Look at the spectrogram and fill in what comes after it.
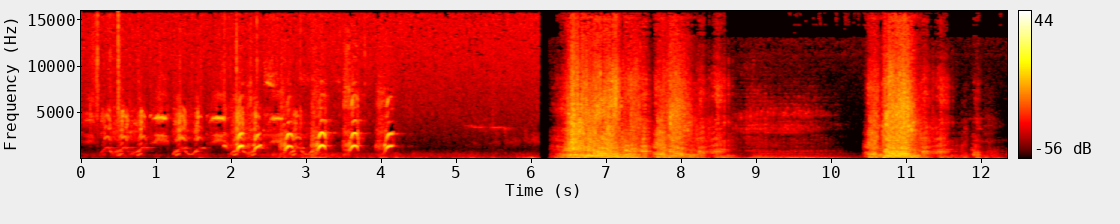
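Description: A zebra's barking call, a run of about ten short yelping notes that rise and fall in pitch; then, after a short gap, a male lion roars twice, a long rough roar about halfway through and a shorter one near the end. The lion roars are the loudest sounds.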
